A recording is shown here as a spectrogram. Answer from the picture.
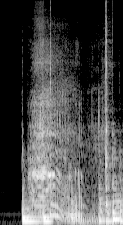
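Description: Animation soundtrack: silence, then about half a second in a sudden loud roaring sound effect over music, which dies down after about a second.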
